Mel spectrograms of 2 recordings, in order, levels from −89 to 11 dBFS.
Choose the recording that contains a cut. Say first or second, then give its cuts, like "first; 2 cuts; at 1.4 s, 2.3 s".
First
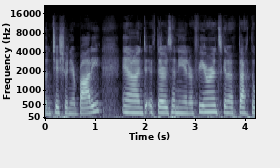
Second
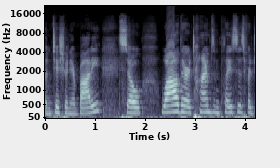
second; 1 cut; at 1.5 s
